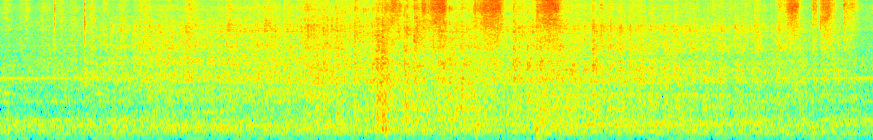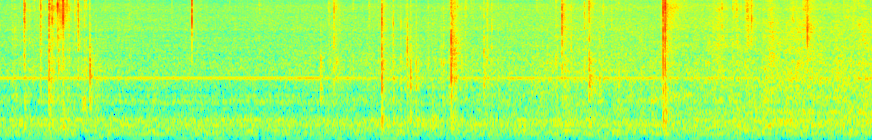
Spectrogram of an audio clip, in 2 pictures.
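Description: Pen scratching and tapping on sketchbook paper as a drawing is inked, with a few sharp clicks and a steady faint hum underneath.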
